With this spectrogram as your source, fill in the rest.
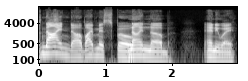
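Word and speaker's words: Nien Nunb: No, so Martin Landau, Neon Nub. How do you say his name? Neon Nub. It's Nine Nub.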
